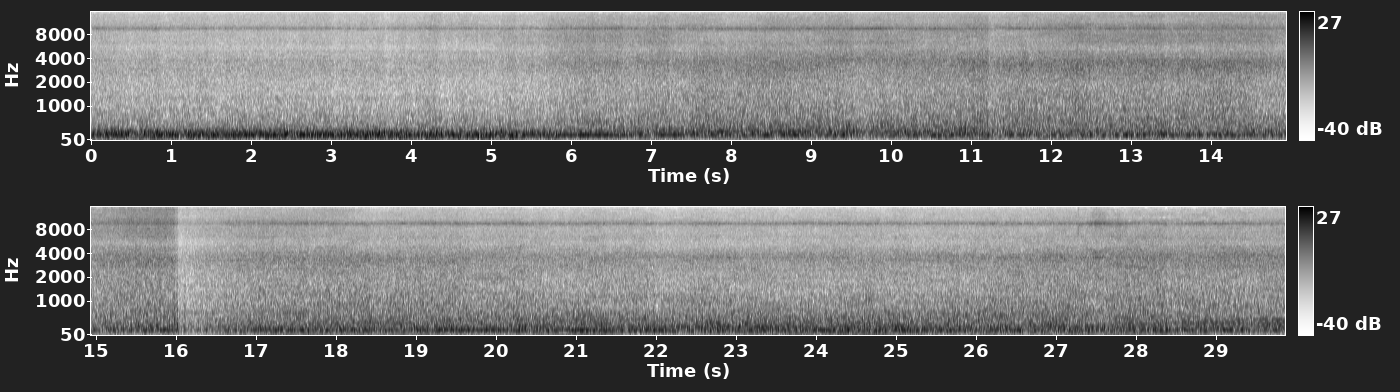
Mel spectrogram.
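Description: Small propeller airplane's engines and propellers droning steadily in cruise, heard from inside the cockpit. A click and a brief drop in level come about halfway through.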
